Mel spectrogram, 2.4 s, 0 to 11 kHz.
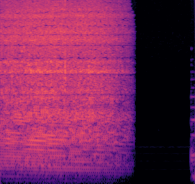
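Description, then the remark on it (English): A small propeller airplane, used for transport to airstrips in Aquia, drones loudly with a steady, buzzing engine roar that cuts off abruptly, then briefly returns at the end. “We can get to any airstrip in Aquia in less than 30 minutes with the airplane.”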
